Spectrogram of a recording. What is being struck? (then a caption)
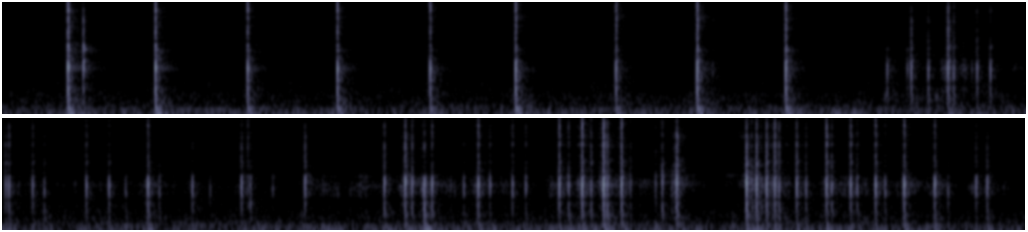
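Plastic audio cassette shell. A pointed tool taps the face of a small, hollow white hard-plastic audio cassette shell nine times at a slow, even pace, each a sharp, dry click. It then shifts to quicker, denser tapping and scratching across the face, giving a brittle, bright clatter with no ring.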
